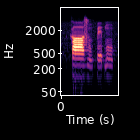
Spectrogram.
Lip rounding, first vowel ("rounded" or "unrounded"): unrounded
